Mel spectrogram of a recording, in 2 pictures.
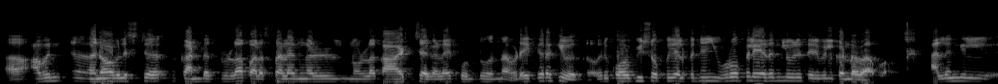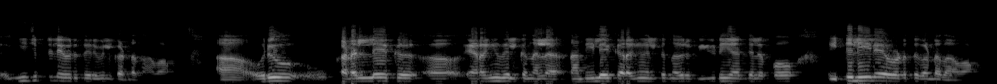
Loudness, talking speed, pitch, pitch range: -36 LUFS, 115 wpm, 150 Hz, 135-160 Hz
